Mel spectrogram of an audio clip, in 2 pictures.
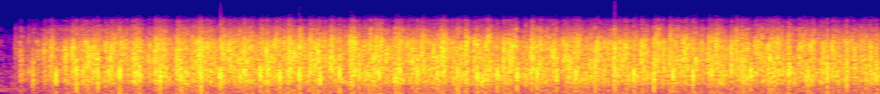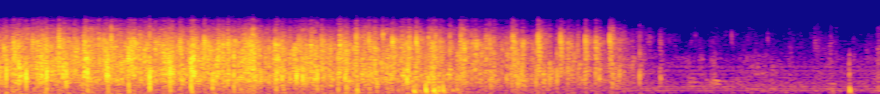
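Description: An audience breaks into a sustained round of applause, dense and loud with crisp clapping for about fifteen seconds before fading out into quiet.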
